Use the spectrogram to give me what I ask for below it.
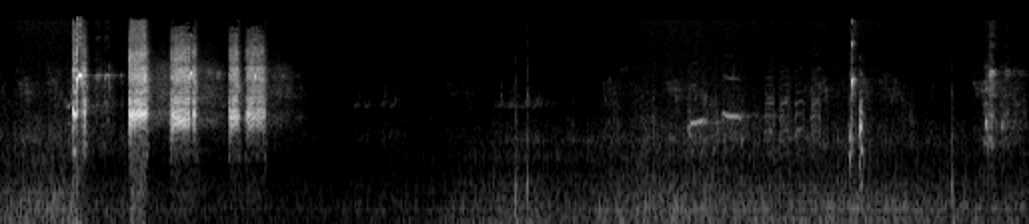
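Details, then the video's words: Black francolin giving a burst of four loud, harsh, grating notes in quick succession, followed by silence and some faint distant chirps and rustling. "Kala teetar"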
